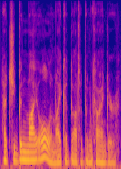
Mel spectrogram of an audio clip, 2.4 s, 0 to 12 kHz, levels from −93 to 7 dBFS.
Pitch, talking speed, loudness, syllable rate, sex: 105 Hz, 270 wpm, -16 LUFS, 5.3 syllables/s, male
